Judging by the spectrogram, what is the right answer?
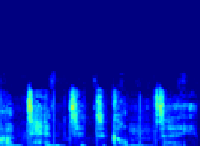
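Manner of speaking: hushed, quiet, discreet aside. Speaking to others in a race control call, speaking quietly. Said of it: "I'm saying this quietly".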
